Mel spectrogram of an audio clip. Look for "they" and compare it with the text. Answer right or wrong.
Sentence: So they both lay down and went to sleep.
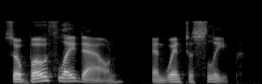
wrong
